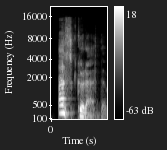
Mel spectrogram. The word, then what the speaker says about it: Askeladd: Oh putain, j'arriverai jamais à le prononcer. Askeladd, voilà, Askeladd.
